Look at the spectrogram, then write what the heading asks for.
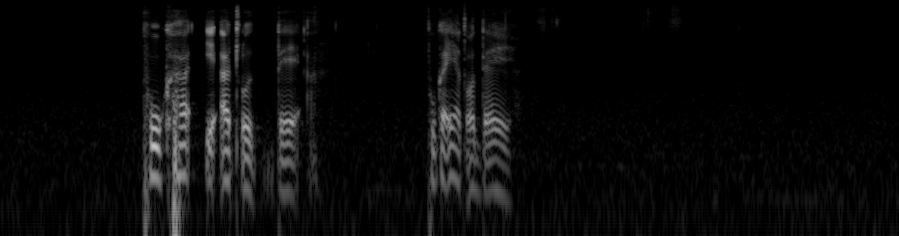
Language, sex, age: Venda, male, 19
